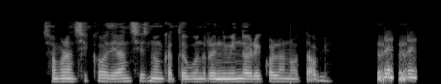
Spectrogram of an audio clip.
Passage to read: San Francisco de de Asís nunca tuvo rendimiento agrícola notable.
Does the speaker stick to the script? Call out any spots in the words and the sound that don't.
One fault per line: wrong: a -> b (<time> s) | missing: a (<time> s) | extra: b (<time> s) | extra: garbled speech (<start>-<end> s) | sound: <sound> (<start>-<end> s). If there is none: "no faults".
missing: de (1.2 s)
extra: un (1.9 s)
sound: laugh (3.8-4.2 s)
